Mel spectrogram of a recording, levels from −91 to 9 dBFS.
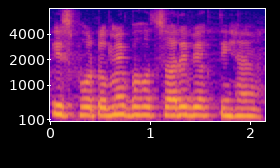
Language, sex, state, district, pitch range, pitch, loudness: Hindi, female, Uttar Pradesh, Shamli, 205-220 Hz, 215 Hz, -14 LUFS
